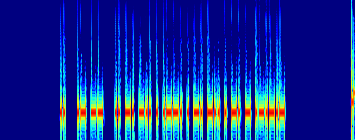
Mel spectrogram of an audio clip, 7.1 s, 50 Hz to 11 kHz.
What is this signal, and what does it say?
Morse code, heard as a keyed tone, about 34 wpm, 700 Hz. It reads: I AM INDEPENDENT.
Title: Sentences from Top 1000 Words - Review Part 6 - 35wpm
